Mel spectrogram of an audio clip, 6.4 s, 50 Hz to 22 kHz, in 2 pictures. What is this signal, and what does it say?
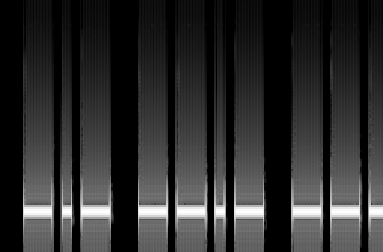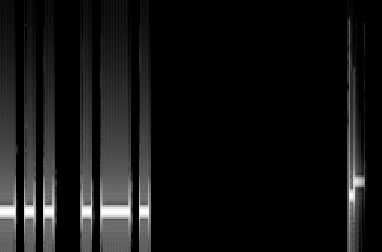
Morse code, heard as a keyed tone, about 15 wpm, 700 Hz. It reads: KQ8R
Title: USA Call Signs - 2x Character Spacing - 15wpm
